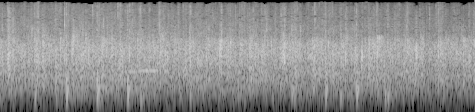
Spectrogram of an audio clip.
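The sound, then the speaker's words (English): Sustained applause from a large seated group giving a hand clap of praise to the Lord in the morning, a dense, steady wash of many hands clapping at once with scattered sharp claps standing out, loud and even throughout with no talking. “Give the Lord a good hand clap of praise as we're seated here this morning.”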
